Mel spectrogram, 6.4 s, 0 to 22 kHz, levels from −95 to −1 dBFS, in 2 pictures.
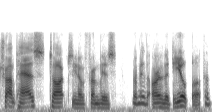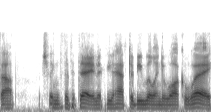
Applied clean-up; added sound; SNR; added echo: neural diffusion model UNIVERSE++.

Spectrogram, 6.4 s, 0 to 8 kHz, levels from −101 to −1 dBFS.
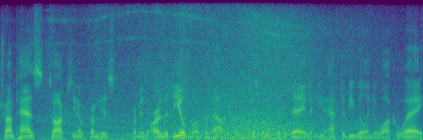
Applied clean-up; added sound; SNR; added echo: none; Fixed-wing aircraft, airplane; 5 dB; none.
